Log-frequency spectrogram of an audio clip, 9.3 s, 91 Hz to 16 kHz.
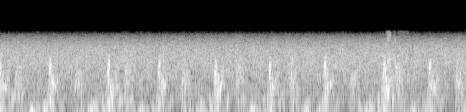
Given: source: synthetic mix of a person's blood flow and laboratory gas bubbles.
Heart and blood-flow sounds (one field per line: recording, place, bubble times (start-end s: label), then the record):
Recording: Doppler ultrasound of blood flow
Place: precordium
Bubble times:
7.70-8.18 s: bubbles
From the record:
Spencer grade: 1 (occasional bubble signal discernible with the cardiac motion signal, with majority of cardiac periods free of bubbles)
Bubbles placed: anywhere in the cardiac cycle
